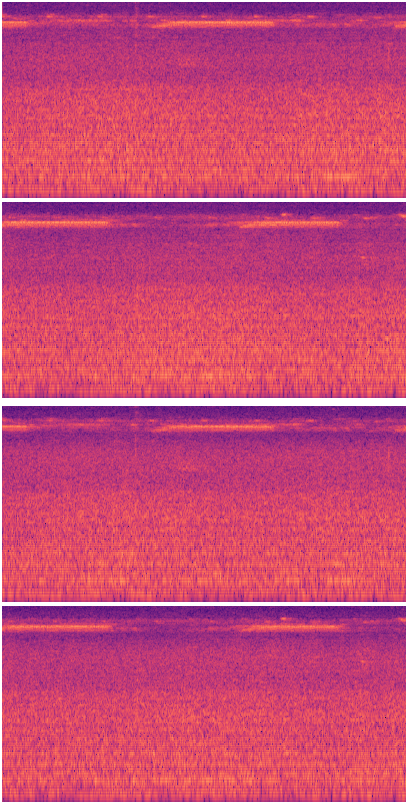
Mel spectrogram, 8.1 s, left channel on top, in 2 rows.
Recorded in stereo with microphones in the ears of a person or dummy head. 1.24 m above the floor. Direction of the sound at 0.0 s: 5° left (ahead or behind).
